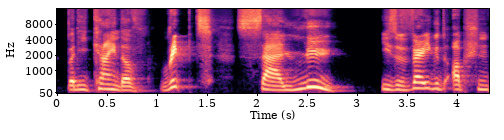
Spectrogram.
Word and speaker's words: salut: salud is perfectly fine careful with the pronunciation here too sally a closed u and the final t that is not here but should be here is not pronounced okay you do not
